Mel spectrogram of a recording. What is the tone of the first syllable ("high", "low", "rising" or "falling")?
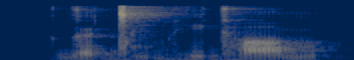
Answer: low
